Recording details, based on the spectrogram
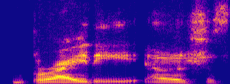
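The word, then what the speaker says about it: Bridie: notes and i was just like oh it's pronounced brighty i was just like okay because like when i was first like looking over and i was just like oh birdie divine what an interesting name i wonder if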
